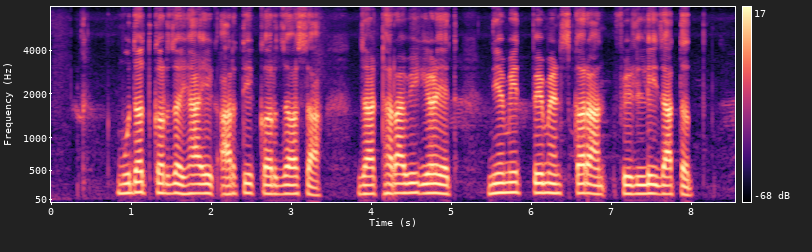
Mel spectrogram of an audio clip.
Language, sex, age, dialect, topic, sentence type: Marathi, male, 18-24, Southern Konkan, banking, statement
